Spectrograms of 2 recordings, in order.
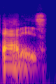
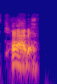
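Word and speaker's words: Cádiz: Cadiz, and as you know, it's not pronounced Cadiz. – Yeah, that's not pronounced Cadiz. It's Cadiz.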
